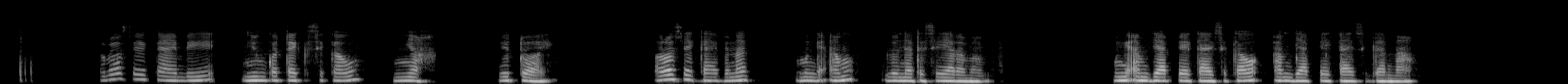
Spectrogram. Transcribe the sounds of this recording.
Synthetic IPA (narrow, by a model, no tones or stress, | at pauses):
ɾɔsɛkajbi | ɲuŋkɔtɛksikɐw | ɲɐx | jutɔːj | ɔɾɔsɛkaːjbinɐk̚ | mɐŋɡḭʔɐm | lunɛtɐsijɐɾɐmɐm | mɐŋɡɛ̰ʔɐmɟapːɛkaːjsikɐwʔɐmɟapːɛkaːjsiɡɐnaː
